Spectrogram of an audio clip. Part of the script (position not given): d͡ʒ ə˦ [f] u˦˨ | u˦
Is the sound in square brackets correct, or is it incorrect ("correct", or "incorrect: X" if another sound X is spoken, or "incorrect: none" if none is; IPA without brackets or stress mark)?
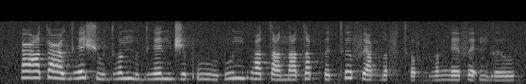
incorrect: pʼ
